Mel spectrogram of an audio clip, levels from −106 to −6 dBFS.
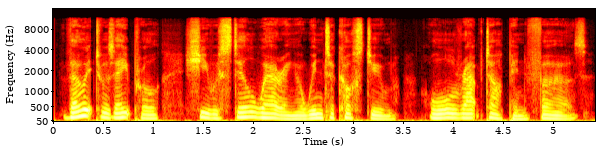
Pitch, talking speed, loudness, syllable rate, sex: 130 Hz, 175 wpm, -18 LUFS, 4.7 syllables/s, male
